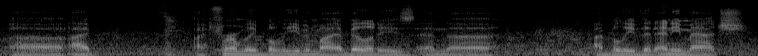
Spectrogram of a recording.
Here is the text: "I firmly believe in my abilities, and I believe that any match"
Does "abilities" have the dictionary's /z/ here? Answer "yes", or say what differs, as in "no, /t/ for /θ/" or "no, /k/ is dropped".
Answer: yes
